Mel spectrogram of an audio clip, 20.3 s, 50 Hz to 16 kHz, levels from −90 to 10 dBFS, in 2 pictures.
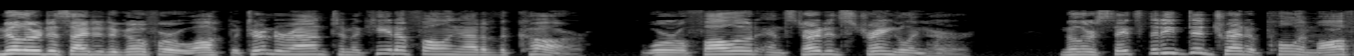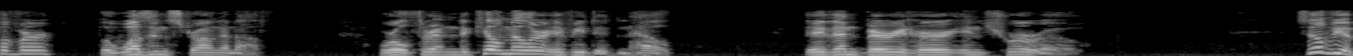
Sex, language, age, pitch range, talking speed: male, English, 30-49, 155-220 Hz, 165 wpm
